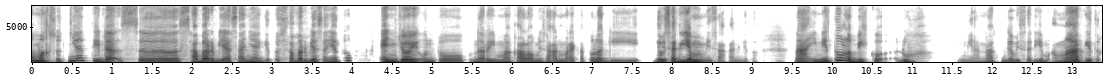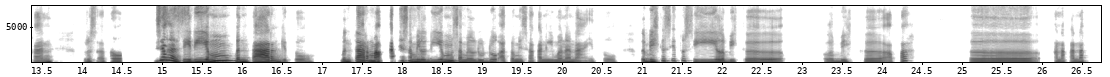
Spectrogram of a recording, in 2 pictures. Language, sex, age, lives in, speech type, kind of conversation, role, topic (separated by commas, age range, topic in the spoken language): Indonesian, female, 35-39, Indonesia, conversation, advice, user, Bagaimana cara mengelola emosi saat rutinitas sehari-hari terasa berat?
